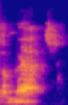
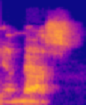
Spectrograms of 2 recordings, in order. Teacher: A final tav has become an S. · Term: Ashkenazi pronunciation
